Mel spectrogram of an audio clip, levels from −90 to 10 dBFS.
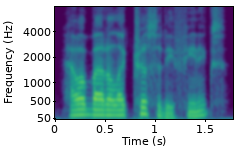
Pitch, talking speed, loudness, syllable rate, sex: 125 Hz, 135 wpm, -17 LUFS, 6.8 syllables/s, male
